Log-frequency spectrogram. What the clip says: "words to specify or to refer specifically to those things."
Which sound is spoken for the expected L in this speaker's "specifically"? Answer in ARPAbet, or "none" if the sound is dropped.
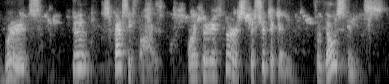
none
